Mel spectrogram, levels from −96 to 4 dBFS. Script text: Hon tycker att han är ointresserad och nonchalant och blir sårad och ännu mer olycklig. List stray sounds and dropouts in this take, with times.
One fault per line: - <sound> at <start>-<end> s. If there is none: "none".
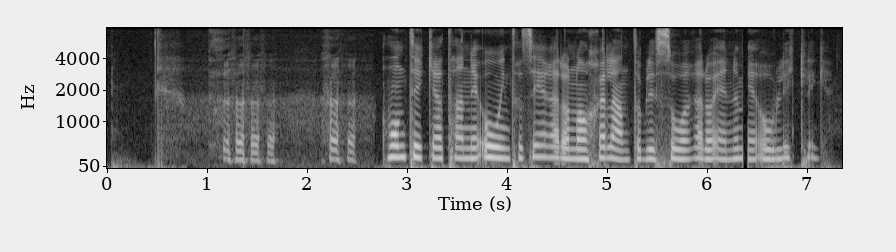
- laugh at 1.0-2.5 s
- dropout at 6.4-6.4 s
